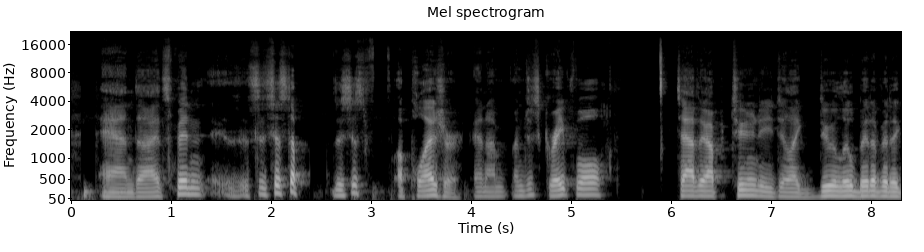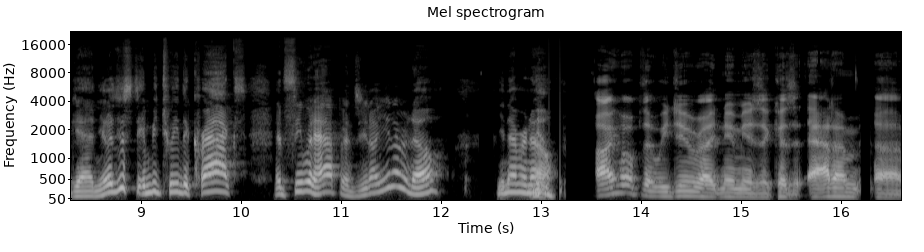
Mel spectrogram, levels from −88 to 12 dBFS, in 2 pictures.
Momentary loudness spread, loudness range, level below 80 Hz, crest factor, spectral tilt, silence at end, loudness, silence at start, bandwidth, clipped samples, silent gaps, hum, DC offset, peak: 14 LU; 5 LU; -62 dBFS; 18 dB; -6 dB/octave; 0 s; -26 LUFS; 0.1 s; 17.5 kHz; under 0.1%; 2.38-2.42 s, 5.75-5.85 s, 5.98-6.02 s, 12.40-12.52 s, 13.24-13.50 s, 16.19-16.29 s; none; under 0.1%; -10 dBFS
